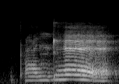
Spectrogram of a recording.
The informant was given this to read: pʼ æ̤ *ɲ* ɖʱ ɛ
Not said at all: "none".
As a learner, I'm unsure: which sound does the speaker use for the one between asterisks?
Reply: ɲ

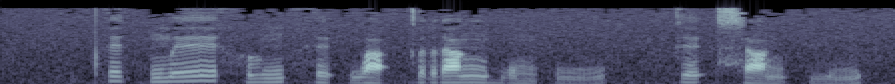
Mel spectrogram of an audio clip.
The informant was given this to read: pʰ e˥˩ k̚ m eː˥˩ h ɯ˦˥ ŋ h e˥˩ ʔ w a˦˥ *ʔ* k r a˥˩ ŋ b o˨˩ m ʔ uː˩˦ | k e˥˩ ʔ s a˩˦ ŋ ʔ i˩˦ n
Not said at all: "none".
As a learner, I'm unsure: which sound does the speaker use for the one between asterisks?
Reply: ʔ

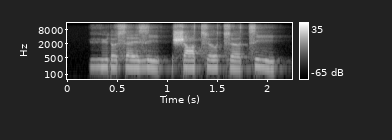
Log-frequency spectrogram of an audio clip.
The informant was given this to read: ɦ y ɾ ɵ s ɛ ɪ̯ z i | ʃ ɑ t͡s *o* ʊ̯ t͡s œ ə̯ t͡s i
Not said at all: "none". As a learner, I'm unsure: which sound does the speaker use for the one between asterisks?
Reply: ɵ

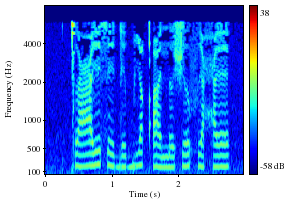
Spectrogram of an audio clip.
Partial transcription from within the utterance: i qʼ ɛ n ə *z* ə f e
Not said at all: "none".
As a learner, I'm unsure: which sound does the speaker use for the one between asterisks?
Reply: ʃ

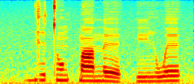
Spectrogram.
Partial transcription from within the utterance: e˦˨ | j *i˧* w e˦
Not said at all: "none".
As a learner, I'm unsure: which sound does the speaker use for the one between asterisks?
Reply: i˧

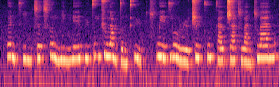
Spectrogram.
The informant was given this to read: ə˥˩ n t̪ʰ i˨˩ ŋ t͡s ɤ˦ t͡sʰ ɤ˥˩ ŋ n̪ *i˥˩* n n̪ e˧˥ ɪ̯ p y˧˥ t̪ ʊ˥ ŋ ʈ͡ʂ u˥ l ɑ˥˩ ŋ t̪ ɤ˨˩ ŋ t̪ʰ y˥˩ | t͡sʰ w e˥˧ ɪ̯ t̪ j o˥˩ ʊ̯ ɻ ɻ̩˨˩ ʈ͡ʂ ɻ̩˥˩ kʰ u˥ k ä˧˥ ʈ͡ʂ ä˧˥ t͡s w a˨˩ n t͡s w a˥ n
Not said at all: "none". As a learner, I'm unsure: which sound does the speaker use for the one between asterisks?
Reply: i˨˩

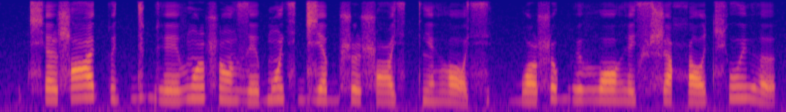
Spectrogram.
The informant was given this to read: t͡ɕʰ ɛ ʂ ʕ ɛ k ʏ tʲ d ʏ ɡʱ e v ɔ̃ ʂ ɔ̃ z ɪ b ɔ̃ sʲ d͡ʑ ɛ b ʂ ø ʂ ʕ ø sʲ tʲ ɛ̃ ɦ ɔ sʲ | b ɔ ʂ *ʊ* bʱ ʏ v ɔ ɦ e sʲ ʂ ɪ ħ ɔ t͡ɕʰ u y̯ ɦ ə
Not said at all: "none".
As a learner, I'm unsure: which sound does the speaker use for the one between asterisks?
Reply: ʊ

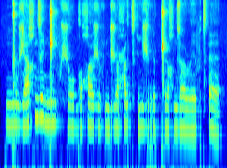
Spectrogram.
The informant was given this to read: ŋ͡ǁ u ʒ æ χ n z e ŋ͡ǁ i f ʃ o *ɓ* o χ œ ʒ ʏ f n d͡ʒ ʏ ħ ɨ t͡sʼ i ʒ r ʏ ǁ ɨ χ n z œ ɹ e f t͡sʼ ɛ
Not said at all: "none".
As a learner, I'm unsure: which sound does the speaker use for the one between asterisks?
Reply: ɡ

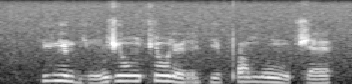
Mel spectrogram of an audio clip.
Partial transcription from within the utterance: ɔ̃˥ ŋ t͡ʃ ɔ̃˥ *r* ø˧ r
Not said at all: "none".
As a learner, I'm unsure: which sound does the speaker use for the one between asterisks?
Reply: ɾ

